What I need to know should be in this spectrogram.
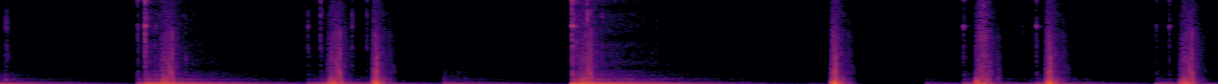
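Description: Stone blocks thud softly as they are placed.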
